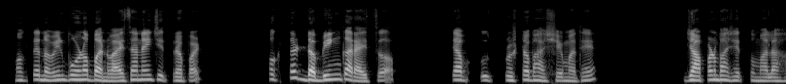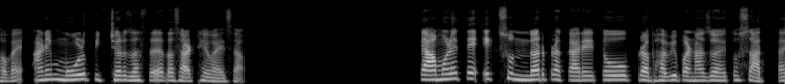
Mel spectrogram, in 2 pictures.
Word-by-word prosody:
मग 195 -1 -6
ते 220 - +1
नवीन 200 0 0
पूर्ण 220 +1 +3
बनवायचा 175 +1 +3
नाही 220 +1 +2
चित्रपट, 180 -5 -4 0.7
फक्त 235 +6 -5
डबिंग 215 +3 +5
करायचं 185 - +2 0.6
त्या 210 -1 +3 0.2
उत्कृष्ट 195 +1 -5
भाषेमध्ये. 175 +1 -4 0.9
ज्यापण 205 +2 +4
भाषेत 190 -3 -1
तुम्हाला 170 -2 -2
हवंय 160 +1 -5
आणि 200 +4 +1
मूळ 225 0 +2
पिक्चर 210 0 -3
जसाच्या 190 -1 -2
तसा 185 0 +1
ठेवायचा. 155 -6 -5 1.8
त्यामुळे 225 +3 +6
ते 270 - +4 0.2
एक 250 - -17
सुंदर 220 -4 +2
प्रकारे 200 -3 0
तो 210 - -1 0.3
प्रभावीपणा 190 -1 0
जो 195 +2 -2
आहे 185 -1 -1
तो 200 - -6
साधता 165 +2 -3
195 Hz, 130 wpm, -24 LUFS, 180-215 Hz, 1.8 s, त्यामुळे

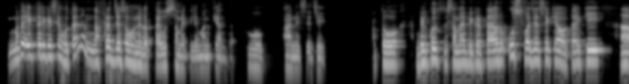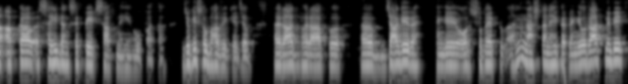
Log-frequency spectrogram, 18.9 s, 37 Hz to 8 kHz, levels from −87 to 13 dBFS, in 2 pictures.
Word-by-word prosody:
मतलब 185 - +4
एक 225 +1 +4
तरीके 230 -2 +5
से 215 +1 -2
होता 155 -6 +1
है - - -1
ना, - - -1 0.2
नफ़रत 180 +6 +2
जैसा 175 -1 +4
होने 145 -4 +1
लगता 125 -1 -2
है 120 - +1
उस 130 -1 -3
समय 120 -4 -6
के 105 -1 -16
लिए 105 +1 -7
मन 110 0 -5
के - - -7
अंदर, 195 +5 -13 0.2
वो 115 -2 -7 0.3
आने 105 -2 -4
से। 100 - -13
जी, 100 0 -12 0.9
तो 140 -1 +3 0.3
बिल्कुल 155 +4 +3
समय 150 0 0
बिगड़ता 145 +1 +1
है 155 - +7
और 165 - +4
उस 235 +5 0
वज़ह 170 -2 +3
से 170 +1 -3
क्या 165 -1 +1
होता 145 - +2
है 150 - -1
कि 165 +2 +6 0.4
अ, - - +4
आपका 145 +1 +4
सही 155 0 -2
ढंग 140 -2 -2
से 140 - -7
पेट 135 -2 -1
साफ़ 115 -3 -4
नहीं 110 0 -11
हो 105 -1 -10
पाता, - - -14 0.3
जो 145 +3 -1
कि 175 - 0
स्वाभाविक 125 -8 -2
है, 100 - -7
जब 105 +3 -5 0.4
रात 130 +1 +2
भर 130 0 -1
आप 120 0 +1
अ, 125 -1 -1 0.3
जागे 130 +4 +2
रहेंगे 125 0 -3
और 130 +1 0
सुबह 140 -3 -3
टू 135 -1 -14
है - - -6
न, 195 - -5
नाश्ता 145 0 -1
नहीं 140 0 -3
करेंगे 130 0 -2
और 150 +1 +1
रात 160 +2 +5
में 165 - 0
भी 170 +1 +4
140 Hz, 220 wpm, -22 LUFS, 125-160 Hz, 0.9 s, है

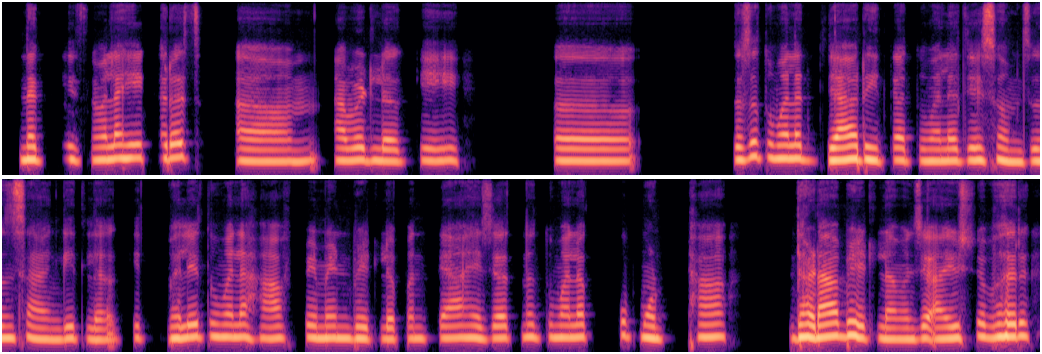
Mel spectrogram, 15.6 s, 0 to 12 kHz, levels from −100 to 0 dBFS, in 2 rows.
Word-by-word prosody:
नक्कीच. 215 0 0
मला 215 +2 +2
हे 235 +1 +3
खरंच 240 +1 0 0.3
अं, 190 -1 -1 0.2
आवडलं 200 -1 +1
की 195 +2 -6 0.9
अ, 200 - 0 1.3
जसं 215 +5 +1
तुम्हाला 230 -1 +3
ज्या 205 +1 +4
रीत्या 205 -1 +2
तुम्हाला 195 0 0
ते 205 0 +2
समजून 195 -1 +1
सांगितलं, 180 -2 -2
की 195 - -8 0.2
भले 190 +2 +3
तुम्हाला 210 -1 0
हाफ 190 +1 -3
पेमेंट 190 -1 +1
भेटलं. 180 -1 -1
पण 185 0 -3
त्या 195 0 -1
ह्याच्यातनं 195 +1 -1
तुम्हाला 200 0 0 0.3
खूप 230 -3 -6
मोठा 195 +2 -1 0.6
धडा 210 +1 +7
भेटला 190 -5 +3
म्हणजे 175 +2 0
आयुष्यभर 200 +4 +3
195 Hz, 125 wpm, -21 LUFS, 190-210 Hz, 1.3 s, धडा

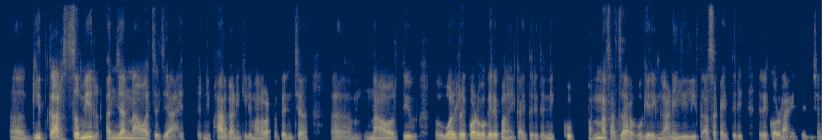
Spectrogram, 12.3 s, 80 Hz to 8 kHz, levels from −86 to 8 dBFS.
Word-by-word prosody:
अ, 95 - -8 0.3
गीतकार 120 +4 +5
समीर 130 0 +5
अंजान 110 +2 +3
नावाचे 100 -2 0
जे 100 - -2
आहेत, 95 +1 -7 0.2
त्यांनी 100 -1 -12
फार 115 - +5
गाणी 100 -1 -3
केली. - - -7
मला 100 +1 -4
वाटतं 105 0 -3
त्यांच्या 100 0 -3 0.4
अ, 90 0 -7 0.4
नावावरती 100 +2 -1 0.4
वर्ल्ड 105 +3 +3
रेकॉर्ड 110 +1 +6
वगैरे 105 +1 +5
पण 110 - 0
आहे. 90 -3 -7
काहीतरी 90 +2 -5
त्यांनी 100 -1 -7 0.2
खूप 115 - +2 0.2
50,000 105 -2 0
वगैरे 100 +1 -2
गाणी 100 0 -4
लिहिलीत, 95 0 -5
असं - - -5
काहीतरी 90 +4 -7 0.3
रेकॉर्ड 100 +2 -1
आहे 95 0 -6
त्यांच्या 245 - -14
100 Hz, 160 wpm, -26 LUFS, 95-110 Hz, 0.4 s, रेकॉर्ड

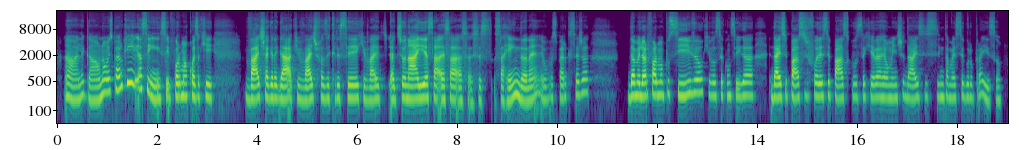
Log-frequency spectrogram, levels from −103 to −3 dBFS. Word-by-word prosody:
Ah, 190 -4 0
legal, 190 -5 -3
não, 260 +5 +2
eu - - +4
espero 310 +5 +3
que, 455 - +1 0.2
assim, 250 - +1
se 190 - -3
for 215 +3 +2
uma 220 0 +1
coisa 215 -1 0
que 210 -1 -1 0.6
vai 190 0 +5
te 190 - -5
agregar, 200 -3 +4
que 185 +2 -8
vai 180 +1 +3
te 190 - -5
fazer 195 -1 -4
crescer, 200 +1 -2
que 200 0 -7
vai 180 +1 -1
t 190 0 -22
adicionar 190 0 +4
aí, 195 +1 +6
essa 205 0 +2
essa 185 +1 +1
essa 175 -2 -5
sa 160 +4 -10
sa 175 +1 -15
essa - - -8
renda, 180 +1 0
né? 175 -6 -2
Eu 185 - -8
v 195 - -15
espero 205 0 -8
que - - -22
seja 265 +3 -5 0.8
da 225 +2 +4
melhor 225 0 +5
forma 235 0 +2
possível 250 +2 -2
que 270 -3 -12
você 225 0 -6
consiga 230 0 -4 0.3
dar 205 0 +6
esse 210 +3 -3
passo, 205 -2 +1
se 220 - -12
for 225 -1 -1
esse 220 +1 -2
passo 195 -3 -1
que - - -45
você 215 0 -9
queira 210 0 -2
realmente 205 +2 -5
dar 195 -2 -2
e 210 - -6
se 220 +1 -17
sinta 210 0 -9
mais 200 0 -7
seguro 210 -1 -7
pra 225 +4 -9
isso. 180 -2 -9
205 Hz, 200 wpm, -22 LUFS, 190-225 Hz, 0.8 s, aí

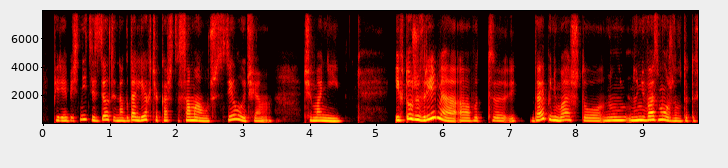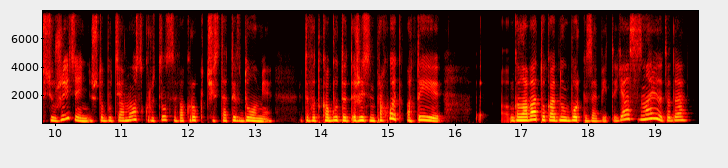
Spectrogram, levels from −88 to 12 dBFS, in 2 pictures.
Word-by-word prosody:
переобъяснить 220 +6 -4
и - - +2
сделать. 260 +5 -1
Иногда 200 +3 0
легче, 250 +1 0
кажется, 215 -2 -7
сама 225 -1 +2
лучше 180 0 -4
сделаю, 260 -5 -1
чем 185 0 -6 0.4
чем 205 -2 -1
они. 185 -4 +2 0.8
И 230 - +4
в 225 - -4
то 335 - +6
же 275 -2 +6
время, 260 - +4
э, 200 -1 0
вот, 200 +2 -9 0.6
да, 230 +6 0
я - - +2
понимаю, 245 -3 +2
что 200 -6 -4
ну 210 +2 +1
ну, 230 -1 +3
невозможно 245 -4 +3
вот 180 +3 -6
это 195 0 -10
всю 210 +4 -4
жизнь, 220 - -1
чтобы 200 +1 -5
у 195 - -8
тебя 205 0 -3
мозг 270 +6 -1
крутился 220 +2 -6
вокруг 225 +5 -4
чистоты 195 +2 -4
в 200 - -4
доме. 185 -4 0 0.4
Это 210 +2 -6
вот, 205 0 -3
как 215 - +2
будто, 225 -1 +2
эт 200 - -7
жизнь 215 -2 +2
проходит, 270 +9 -1
а 205 - -1
ты, 220 +1 +2
э, - - -17 0.9
а, - - -17
голова 225 +5 +7
тока 245 -4 +1
одной 225 0 +3
уборкой 225 -2 +1
забита. 175 -1 -7
Я 290 +5 -1
осознаю 315 +3 +1
это, 215 -2 -3
да. 235 +2 -3
220 Hz, 180 wpm, -24 LUFS, 195-245 Hz, 0.9 s, голова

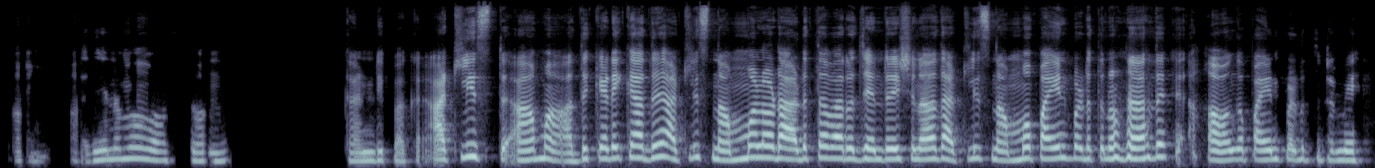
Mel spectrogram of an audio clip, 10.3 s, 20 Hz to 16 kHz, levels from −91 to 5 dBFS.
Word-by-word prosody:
ம். 90 -1 -21 0.2
அது - - -19
என்னமோ 225 +2 -5
வாஸ்தவம்தான். 185 -1 -10 0.9
கண்டிப்பா 190 +2 -5 0.3
அட்லீஸ்ட் 270 0 -1 0.2
ஆமா. 230 +3 +2
அது 180 +5 -2
கிடைக்காது. 245 +1 +2
அட்லீஸ்ட் 245 +3 -5
நம்மளோட 245 +4 +3
அடுத்த 235 +3 -1
வர 235 -1 +3 0.8
அட்லீஸ்ட் 225 +1 -4
நம்ம 205 +5 +1
பயன்படுத்தணும்னாவது 235 +1 +2 0.4
அவங்க 200 +3 +1
பயன்படுத்துட்டுமே. 205 -1 -3
225 Hz, 105 wpm, -20 LUFS, 195-240 Hz, 0.9 s, நம்மளோட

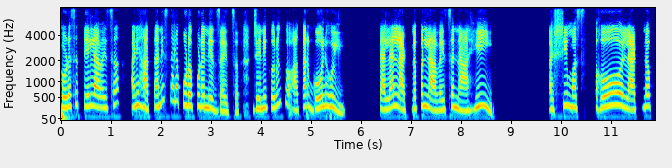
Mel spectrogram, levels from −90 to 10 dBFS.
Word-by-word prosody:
थोडंसं 275 +5 0
तेल 275 +1 +1
लावायचं 265 +4 +1 0.3
आणि 285 +4 0
हातांनीच 275 - +1
त्याला 410 -1 0
पुढं-पुढं 290 -3 +1
नेत 240 -3 +2
जायचं. 175 -4 -5 0.3
जेणेकरून 245 +5 -2
तो 320 - -4
आकार 230 +4 0
गोल 255 +5 +1
होईल. 235 - -4 0.7
त्याला 230 +3 +2
लाटणं 235 -4 +4
पण 295 - 0
लावायचं 215 +2 +2
नाही. 225 +7 0 1.2
अशी 225 - -2
मस् 260 -3 -1 0.3
हो. 255 +1 +2 0.4
लाटणं 245 +3 +2
255 Hz, 115 wpm, -22 LUFS, 220-280 Hz, 1.2 s, लाटणं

